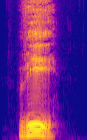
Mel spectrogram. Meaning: 1. psychological suffering; misery, woe 2. physical suffering, pain
- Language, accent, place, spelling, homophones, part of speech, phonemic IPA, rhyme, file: German, Germany, Berlin, Weh, W, noun, /veː/, -eː, De-Weh.ogg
